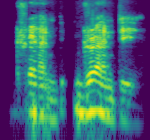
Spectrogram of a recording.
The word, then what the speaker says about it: grandee: I think it has a slightly different pronunciation in the Spanish, but I think it comes from we get it from the Spanish, I think.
